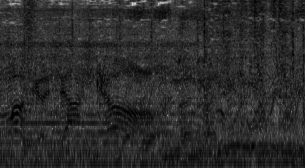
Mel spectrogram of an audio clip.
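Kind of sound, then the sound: vehicle, motorcycle engines revving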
